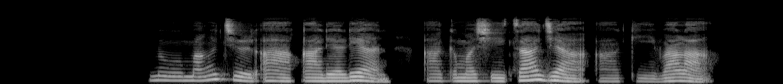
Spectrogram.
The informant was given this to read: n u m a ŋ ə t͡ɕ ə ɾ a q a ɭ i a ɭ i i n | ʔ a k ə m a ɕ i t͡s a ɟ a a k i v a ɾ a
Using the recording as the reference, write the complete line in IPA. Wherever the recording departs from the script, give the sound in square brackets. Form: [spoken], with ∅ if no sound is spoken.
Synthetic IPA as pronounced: n u m a ŋ ə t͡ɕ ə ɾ a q a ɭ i a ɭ i [a] n | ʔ a k ə m a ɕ i t͡s a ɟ a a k i v a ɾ a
